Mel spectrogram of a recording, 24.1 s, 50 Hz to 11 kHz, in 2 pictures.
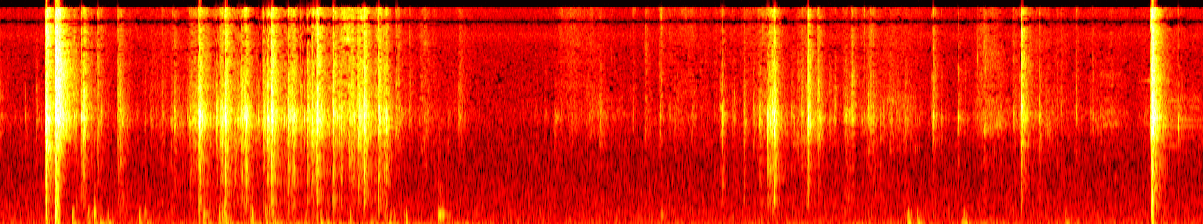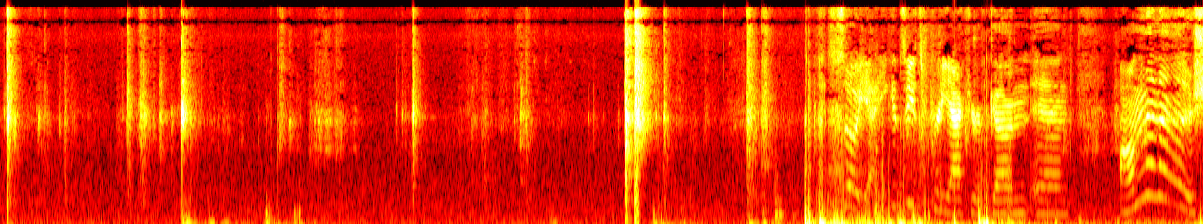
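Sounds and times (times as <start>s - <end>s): toy blaster plastic clicks and snaps: 0.5s - 1.0s.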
